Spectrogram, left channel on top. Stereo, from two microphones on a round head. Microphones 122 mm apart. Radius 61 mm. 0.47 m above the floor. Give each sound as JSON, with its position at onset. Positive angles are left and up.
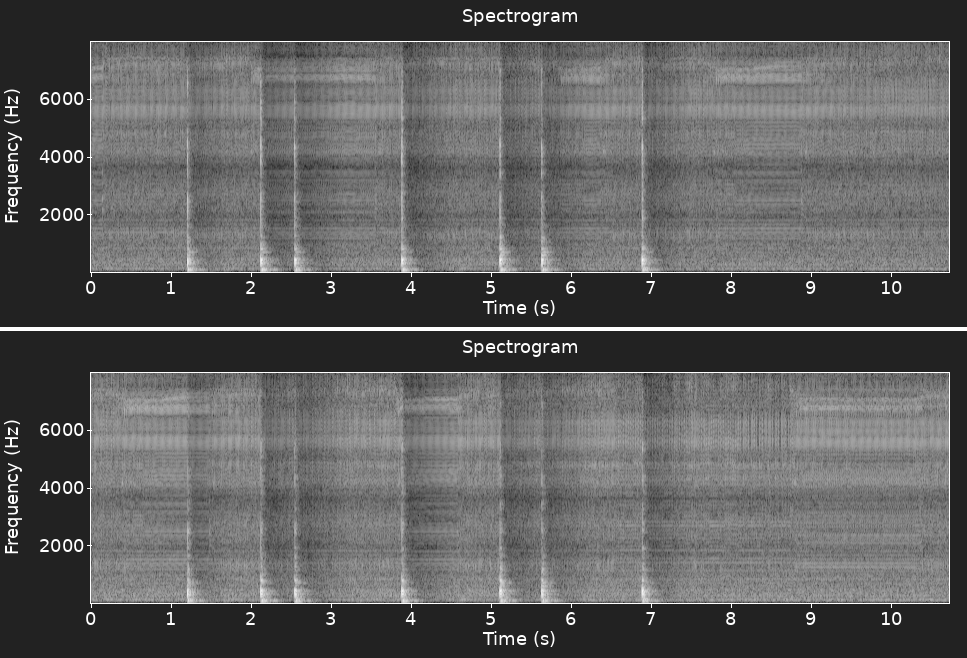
{"t": 1.2, "sound": "a thud", "side_deg": 65, "distance_m": 0.8}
